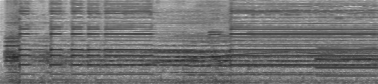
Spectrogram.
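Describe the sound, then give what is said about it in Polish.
Several car horns honk in a loud, overlapping chorus, sustained tones layered over the echoing rumble of traffic as the first cars drive through the new tunnel to Świnoujście, which links the islands of Wolin and Uznam. No one speaks. “Pierwsze samochody przejechały tunelem do Świnoujścia.”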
